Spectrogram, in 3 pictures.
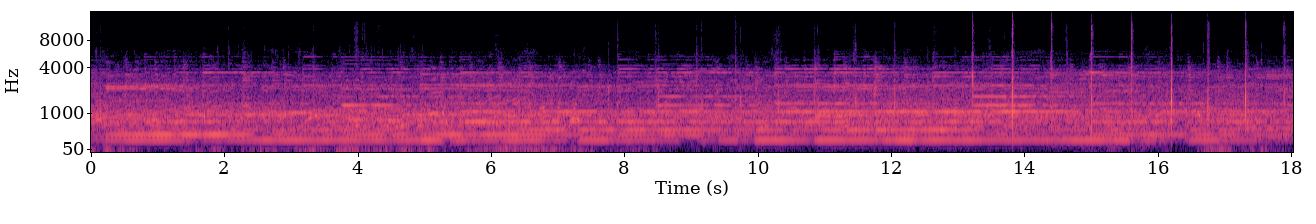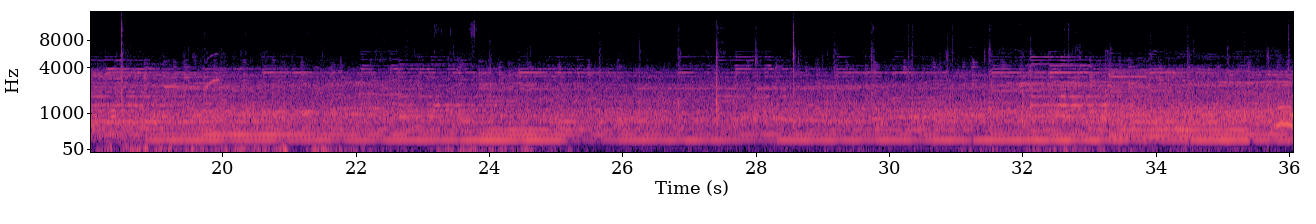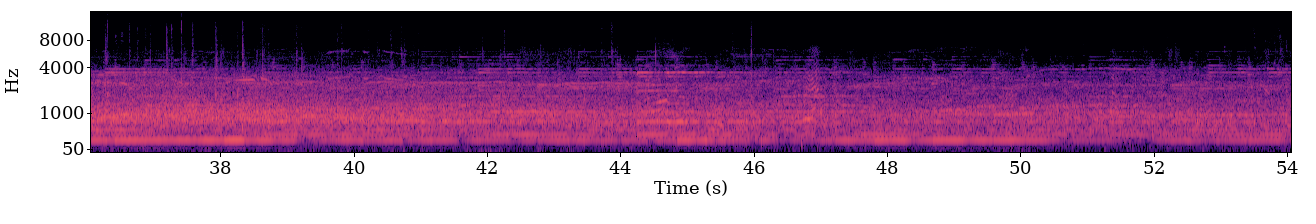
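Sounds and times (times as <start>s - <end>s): electric guitar sustained notes: 0.0s - 54.0s.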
